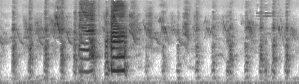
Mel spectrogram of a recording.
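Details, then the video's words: Rooster giving an alert call: a steady run of short, sharp clucks, broken by two loud, harsh, strongly harmonic squawks near the middle, then clucking again at a regular pace. "Rooster Alert Call"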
